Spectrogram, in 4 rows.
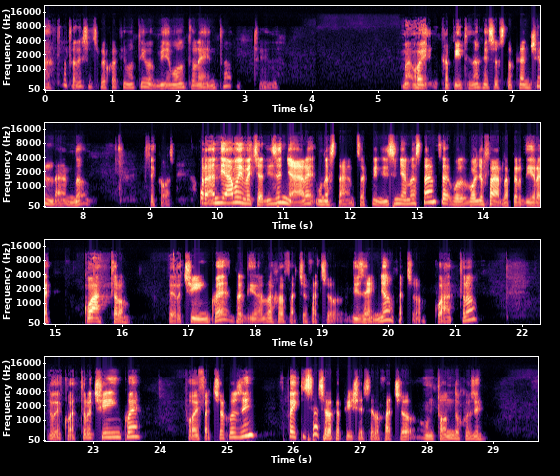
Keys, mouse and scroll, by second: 10.8-12.7 drag.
